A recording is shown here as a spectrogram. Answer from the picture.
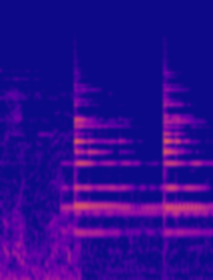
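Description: Cast-iron bell on a yoke stand, rung by hand: two strokes about a second apart, each ringing on with steady overtones. It is the signal for the students to move to the next station.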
